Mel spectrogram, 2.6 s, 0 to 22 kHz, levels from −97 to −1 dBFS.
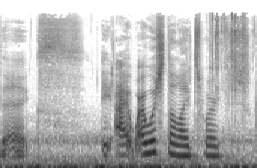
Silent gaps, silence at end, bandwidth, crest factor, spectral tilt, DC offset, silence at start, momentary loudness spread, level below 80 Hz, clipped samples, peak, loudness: none; 0 s; 17 kHz; 16 dB; -4.5 dB/octave; under 0.1%; 0 s; 16 LU; -38 dBFS; under 0.1%; -8 dBFS; -25 LUFS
